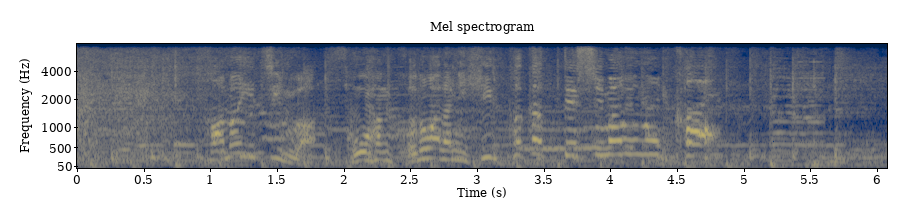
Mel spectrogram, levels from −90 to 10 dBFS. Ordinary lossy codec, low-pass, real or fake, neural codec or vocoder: none; 7.2 kHz; fake; vocoder, 44.1 kHz, 128 mel bands, Pupu-Vocoder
